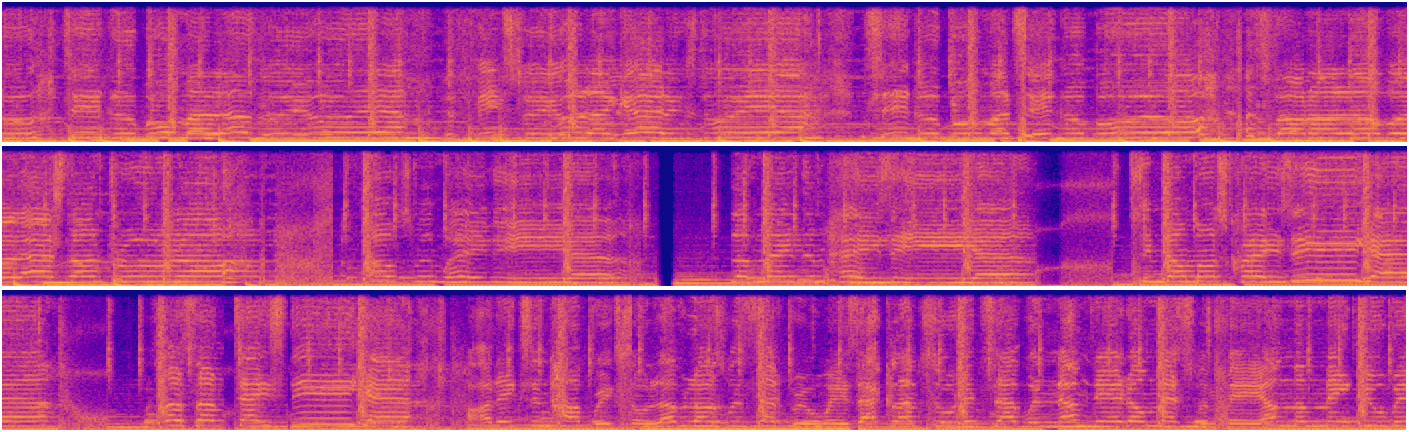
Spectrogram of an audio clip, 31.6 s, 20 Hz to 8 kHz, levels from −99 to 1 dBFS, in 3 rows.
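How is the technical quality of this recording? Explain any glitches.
The recording has two kinds of glitch, both gaps filled with synthetic noise. It went over a call path with nothing above 8 kHz, which fits a wideband codec like G.722.

Sound dropped by the voice detector: at 7.64, 9.26, 28.01 and 30.17 s, short bits of 30 to 90 ms give way to steady noise or near silence. The sender's detector likely judged those moments to be background and stopped sending, and the receiver patched the holes with comfort noise.

Sound chopped by the voice detector: across 12.47 to 13.01, 15.23 to 16.73, 18.29 to 19.07 and 21.50 to 25.79 s, the detector likely flips on and off repeatedly. That cuts out between about 0.24 and 0.78 s of sound per stretch, so the audio gets choppy.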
